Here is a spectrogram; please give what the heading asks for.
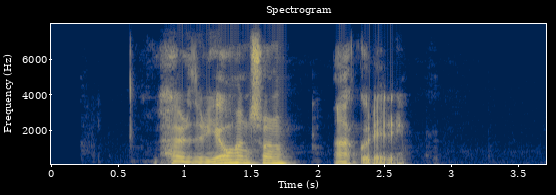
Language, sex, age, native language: Icelandic, male, 30-39, Icelandic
